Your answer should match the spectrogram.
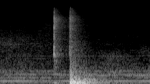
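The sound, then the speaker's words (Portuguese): A door swings shut and is locked: a quick click, then a heavy, booming thud that fades quickly over a low steady background hum. “Queria entregá-lo pessoalmente ao chefe, em parte para poder perguntar a ele sobre o que aconteceu no dia anterior, mas em resposta, ele simplesmente me pediu para fechar e trancar a porta atrás de mim.”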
